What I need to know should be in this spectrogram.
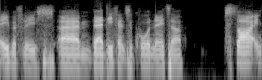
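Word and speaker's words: Eberflus: matt e baflu so i think you pronounce it eva fleece um their defensive coordinator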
